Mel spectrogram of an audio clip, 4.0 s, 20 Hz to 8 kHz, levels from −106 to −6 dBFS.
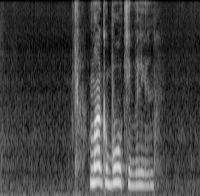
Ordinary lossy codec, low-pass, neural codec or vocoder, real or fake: none; none; codec, 16 kHz, 4 kbps, FunCodec, trained on Chinese and English, 50 frames a second; fake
